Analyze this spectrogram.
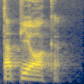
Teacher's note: we have this o sound which is a bit more open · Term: open o sound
